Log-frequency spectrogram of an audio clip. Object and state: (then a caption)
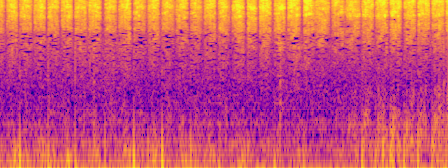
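Wooden sticks rubbed together. Two thin, solid wooden sticks, like chopsticks, are rubbed and scraped against each other by hand. The result is a continuous dry, bright scratching hiss with fast, uneven strokes, about three or four per second, over a low rumble.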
